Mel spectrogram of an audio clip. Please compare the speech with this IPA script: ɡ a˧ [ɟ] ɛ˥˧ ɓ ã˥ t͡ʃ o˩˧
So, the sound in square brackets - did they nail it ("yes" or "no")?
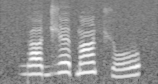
no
